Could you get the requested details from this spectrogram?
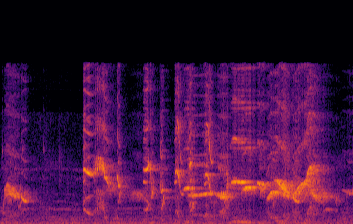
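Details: Fine-plumaged oriental magpie-robin in competitive song, opening with a soft note, then a tumbling series of bright whistles and quick chirps that ends in a sweet warbled flourish.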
